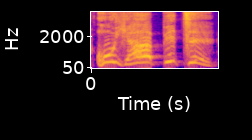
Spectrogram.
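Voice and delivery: very high, loud, overjoyed; eager. Acted. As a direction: shout it out, thrilled and pleading. Windle eagerly answers the offer.

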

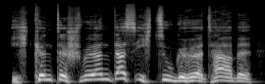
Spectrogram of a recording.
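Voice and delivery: put-on high, eager young man; young son voice. Son's voice in story.

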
